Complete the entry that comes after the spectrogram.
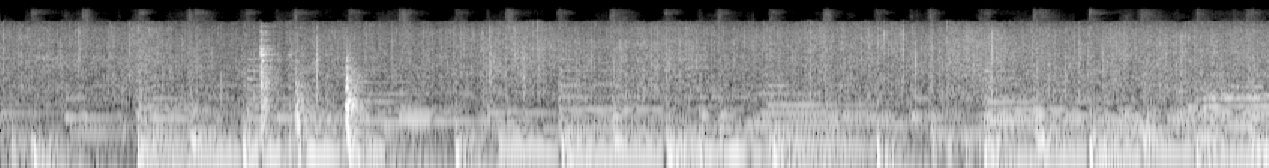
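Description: Fried rice sizzling in a nonstick wok while a plastic spatula stirs and tosses it. Twice, about two seconds in, the spatula knocks sharply against the pan.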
